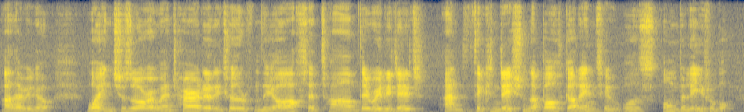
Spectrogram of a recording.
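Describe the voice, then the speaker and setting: A man's voice: a little high, a little fast, hardly any pauses, a bit bright. An Irish man hosting a casual livestream, reading viewer comments aloud and answering them bluntly, swearing freely. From Ireland. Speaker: livestream host reading chat. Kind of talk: casual chat.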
